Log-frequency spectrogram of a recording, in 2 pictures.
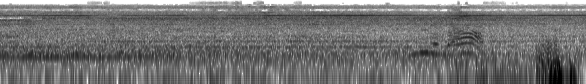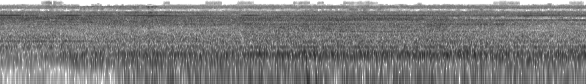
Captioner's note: very loud saw sounds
